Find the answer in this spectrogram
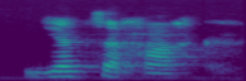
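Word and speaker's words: יצחק: Now, uh I had mentioned previously that Isaac Yetahak is how you would pronounce that in the Hebrew.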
